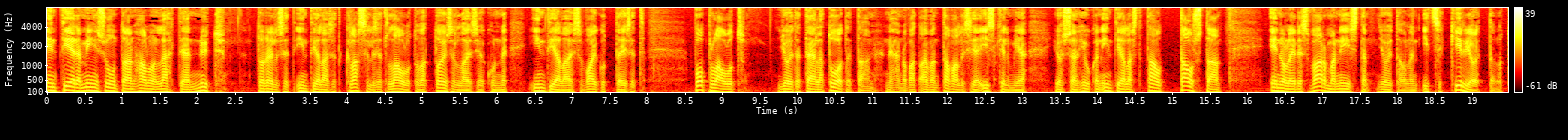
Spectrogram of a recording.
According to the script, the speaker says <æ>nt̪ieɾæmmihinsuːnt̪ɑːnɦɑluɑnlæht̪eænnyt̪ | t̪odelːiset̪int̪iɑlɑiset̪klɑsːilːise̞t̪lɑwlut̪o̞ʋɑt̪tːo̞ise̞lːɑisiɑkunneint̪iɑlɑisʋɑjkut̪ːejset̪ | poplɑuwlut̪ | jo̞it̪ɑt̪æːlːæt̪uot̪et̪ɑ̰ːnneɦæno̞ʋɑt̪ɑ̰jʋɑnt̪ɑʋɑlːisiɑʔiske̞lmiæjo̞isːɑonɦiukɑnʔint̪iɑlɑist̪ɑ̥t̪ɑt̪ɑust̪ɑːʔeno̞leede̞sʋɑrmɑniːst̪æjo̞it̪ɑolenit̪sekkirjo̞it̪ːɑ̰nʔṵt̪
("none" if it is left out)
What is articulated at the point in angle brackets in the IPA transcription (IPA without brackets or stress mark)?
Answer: e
